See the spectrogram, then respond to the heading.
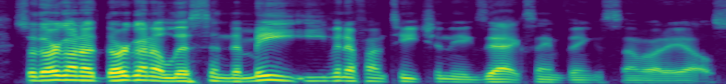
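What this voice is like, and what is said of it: Southeast Kentucky Southern US accent. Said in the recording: “I'm from Southeast Kentucky. I talk a little funny, right? But don't confuse my intellect from my dialect”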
